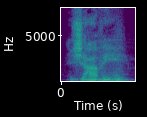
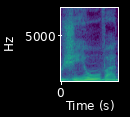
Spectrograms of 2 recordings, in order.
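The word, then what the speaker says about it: Yahweh: d'isaac et de jacob c'est j'avais ou jéhovah d'un dé toute vieille traduction mais prononcé juste ça veut dire j'avais ça veut dire en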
